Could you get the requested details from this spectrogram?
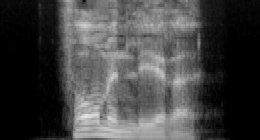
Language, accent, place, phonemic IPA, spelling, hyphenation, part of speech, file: German, Germany, Berlin, /ˈfɔʁmənˌleːʁə/, Formenlehre, For‧men‧leh‧re, noun, De-Formenlehre.ogg
- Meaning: morphology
